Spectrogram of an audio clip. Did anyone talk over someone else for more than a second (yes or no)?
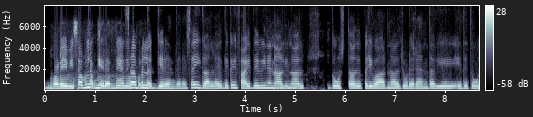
no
